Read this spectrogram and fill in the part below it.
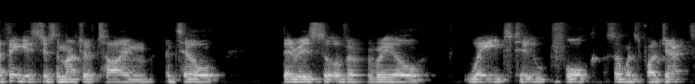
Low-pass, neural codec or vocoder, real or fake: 7.2 kHz; none; real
